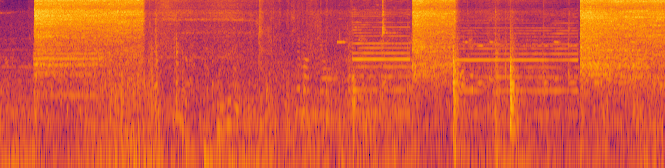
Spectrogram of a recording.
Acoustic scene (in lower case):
bus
